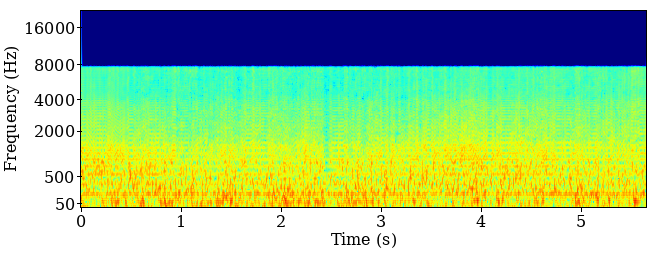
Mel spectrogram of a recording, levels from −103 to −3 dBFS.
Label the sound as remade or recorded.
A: remade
